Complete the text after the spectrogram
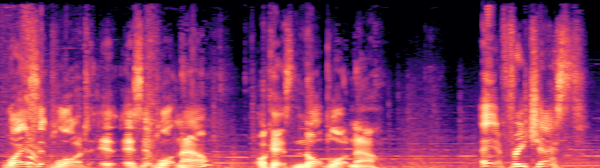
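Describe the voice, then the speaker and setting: A man streaming a game with a lively, fairly high voice. He comments casually, full of slang and swearing, with game music behind him. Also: brisk. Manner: profane, slangy reactions. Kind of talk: casual live gameplay commentary.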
